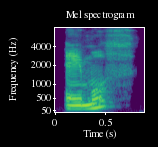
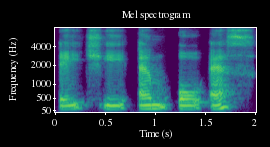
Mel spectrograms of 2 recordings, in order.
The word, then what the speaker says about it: hemos: There will be an H in all the conjugations, but of course the H is silent in Spanish.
